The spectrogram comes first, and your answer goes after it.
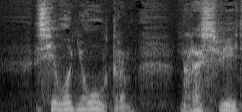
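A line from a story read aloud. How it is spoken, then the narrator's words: Muttered. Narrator (Russian): бормотала Марья Власьевна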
